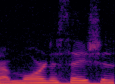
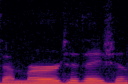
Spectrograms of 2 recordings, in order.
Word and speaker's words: amortization: saying amortization wrong because it's not am organization its amortization like America so I apologize for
